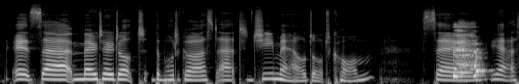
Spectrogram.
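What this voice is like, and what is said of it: Put-on Durham accent. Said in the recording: “What was that accent? ... a Durham personality takes over me”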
